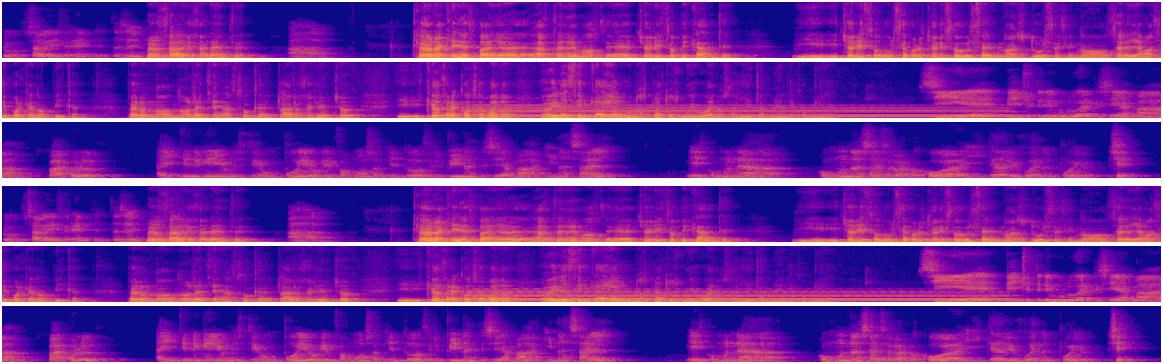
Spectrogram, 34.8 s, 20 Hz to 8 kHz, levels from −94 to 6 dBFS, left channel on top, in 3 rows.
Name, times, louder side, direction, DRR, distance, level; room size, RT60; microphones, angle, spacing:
voice 1, 0.0-1.9 2.8-3.3 7.9-8.1 13.0-13.1 20.8-23.4 23.6-24.2 24.7-29.2 30.0-31.1 31.3-34.4, equal, 70° right, -1 dB, 3.0 m, -37 dB
voice 2, 1.4-2.4 4.1-7.3 7.9-12.3 12.8-19.9, left 1 dB, 15° left, 5 dB, 1.0 m, -25 dB
sound 1, 16.2-21.7, right 2 dB, 25° right, 1.4 m, -34 dB
8.8 x 6.6 x 3.6 m, 0.63 s
head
